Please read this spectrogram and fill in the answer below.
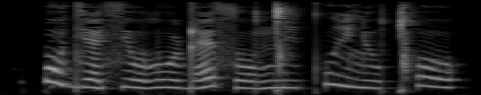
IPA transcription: k͡po˥˧dʲɛ˨˩sʲo˨˩ lu˨˩ɖɛ˩˥so˨˩ ŋ͡ǀi˨˩kʷʰi˥˧lʲu˨˩ǀʰo˥˧

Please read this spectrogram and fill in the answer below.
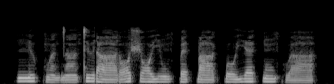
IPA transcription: nɨ˦kʷã˨ dã˨ tɨ˧ɾaː˨ɾɔ˨˦ʃɔ˧ jũ˧k͡pɛ˧k͡paː˧ k͡po˧ jɛ˦k͡pũ˦kʷaː˧

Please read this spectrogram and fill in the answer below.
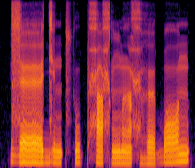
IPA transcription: zɛːdʲent͡sʼup ħaħŋ͡mə̃ːħɦœɓɔn

